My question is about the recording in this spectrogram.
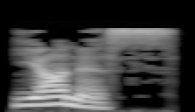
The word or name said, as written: yannis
